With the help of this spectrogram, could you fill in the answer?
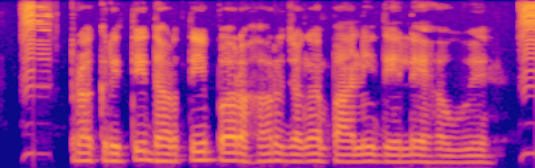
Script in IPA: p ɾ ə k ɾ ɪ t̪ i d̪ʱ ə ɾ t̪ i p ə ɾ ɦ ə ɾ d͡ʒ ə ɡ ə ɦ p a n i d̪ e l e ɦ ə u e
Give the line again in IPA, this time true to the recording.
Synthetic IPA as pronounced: p ɾ ə k ɾ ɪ t̪ i d̪ʱ ə ɾ t̪ i p ə ɾ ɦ ə ɾ d͡ʒ ə ɡ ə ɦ p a n i d̪ e l e ɦ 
